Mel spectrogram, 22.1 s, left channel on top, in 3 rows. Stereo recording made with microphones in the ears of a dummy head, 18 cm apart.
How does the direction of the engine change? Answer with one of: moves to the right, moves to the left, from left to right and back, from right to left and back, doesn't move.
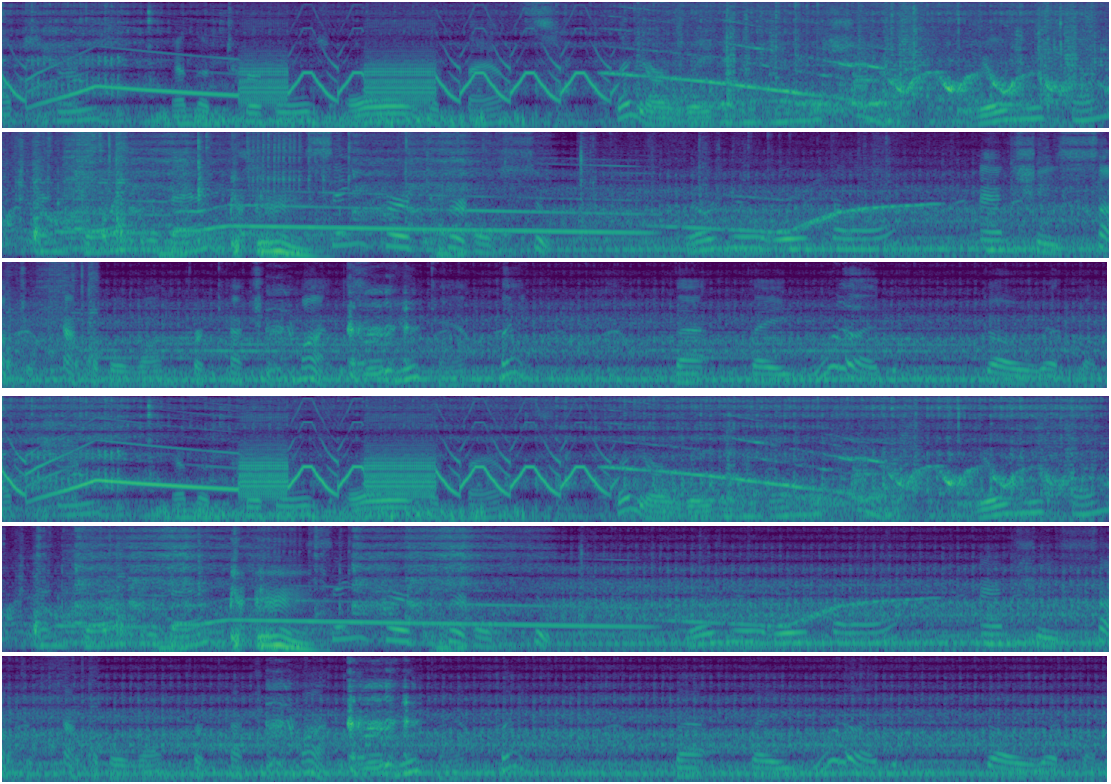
doesn't move.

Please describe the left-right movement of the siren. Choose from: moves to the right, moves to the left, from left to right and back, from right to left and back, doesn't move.
moves to the left.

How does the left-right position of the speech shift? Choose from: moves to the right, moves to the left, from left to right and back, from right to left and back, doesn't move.
doesn't move.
